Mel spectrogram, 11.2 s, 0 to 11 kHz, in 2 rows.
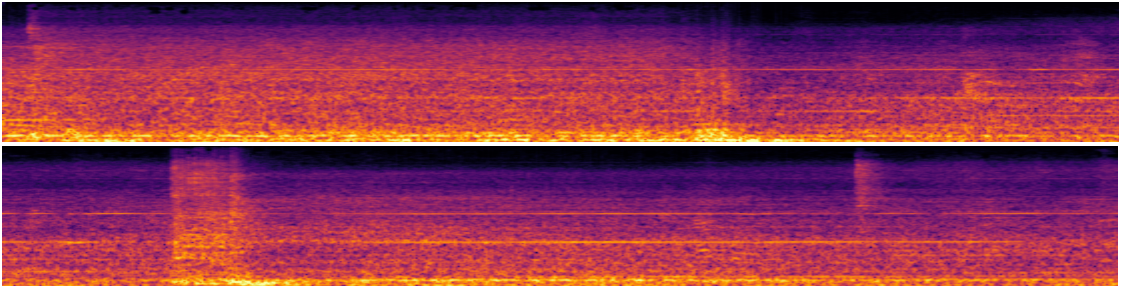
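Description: Nagara 600 diesel railcar's engine running steadily, heard from inside the car. Two short door noises come about three and a half and six and a half seconds in as the sliding passenger door shuts.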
